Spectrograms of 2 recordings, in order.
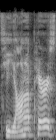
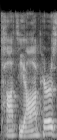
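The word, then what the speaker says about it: Teyonah Parris: So it's actually pronounced Tiana Paris, not Tatiana Paris. Don't ask me where I got Tatiana Paris from. I must have heard somewhere before, but it's Tiana Paris.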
